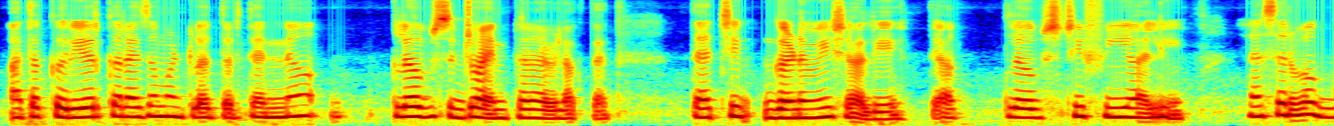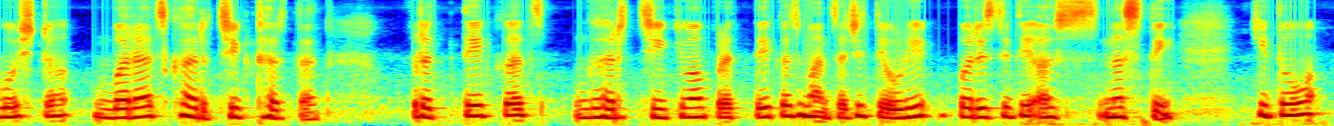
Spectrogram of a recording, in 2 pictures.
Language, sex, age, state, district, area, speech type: Marathi, female, 18-30, Maharashtra, Pune, urban, spontaneous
